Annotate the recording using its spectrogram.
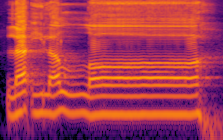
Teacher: লাম আলিফ জবর লা, কিন্তু এখানে যেহেতু গোল চিহ্ন আছে আমরা এখানে টান দিব না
